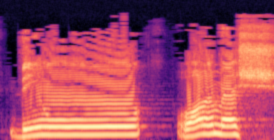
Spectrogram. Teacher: ادغام کرنا ہے غنہ کے ساتھ، نوز میں ساؤنڈ لے کے جائیں گے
